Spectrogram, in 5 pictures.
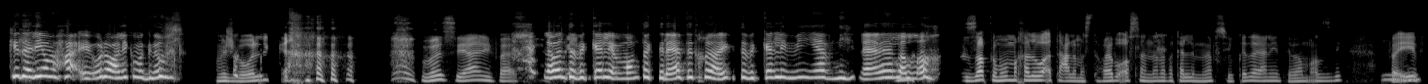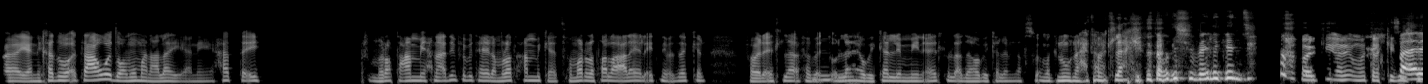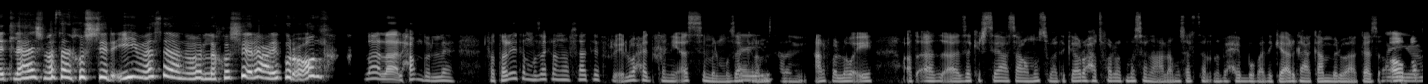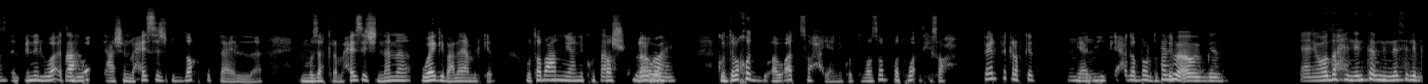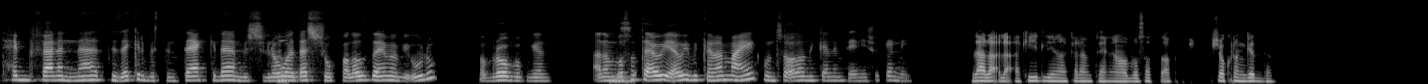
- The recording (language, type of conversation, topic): Arabic, podcast, إزاي تخلي المذاكرة ممتعة بدل ما تبقى واجب؟
- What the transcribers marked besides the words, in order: laughing while speaking: "كده ليهم حق يقولوا عليك مجنون"; static; laugh; laughing while speaking: "لا وأنت بتكلّم مامتك تلاقيها … إله إلّا الله"; laughing while speaking: "راحت علمت لها كده"; laughing while speaking: "ما تاخديش في بالك أنتِ … اقري عليه قرآن"; laugh; unintelligible speech; laugh; unintelligible speech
